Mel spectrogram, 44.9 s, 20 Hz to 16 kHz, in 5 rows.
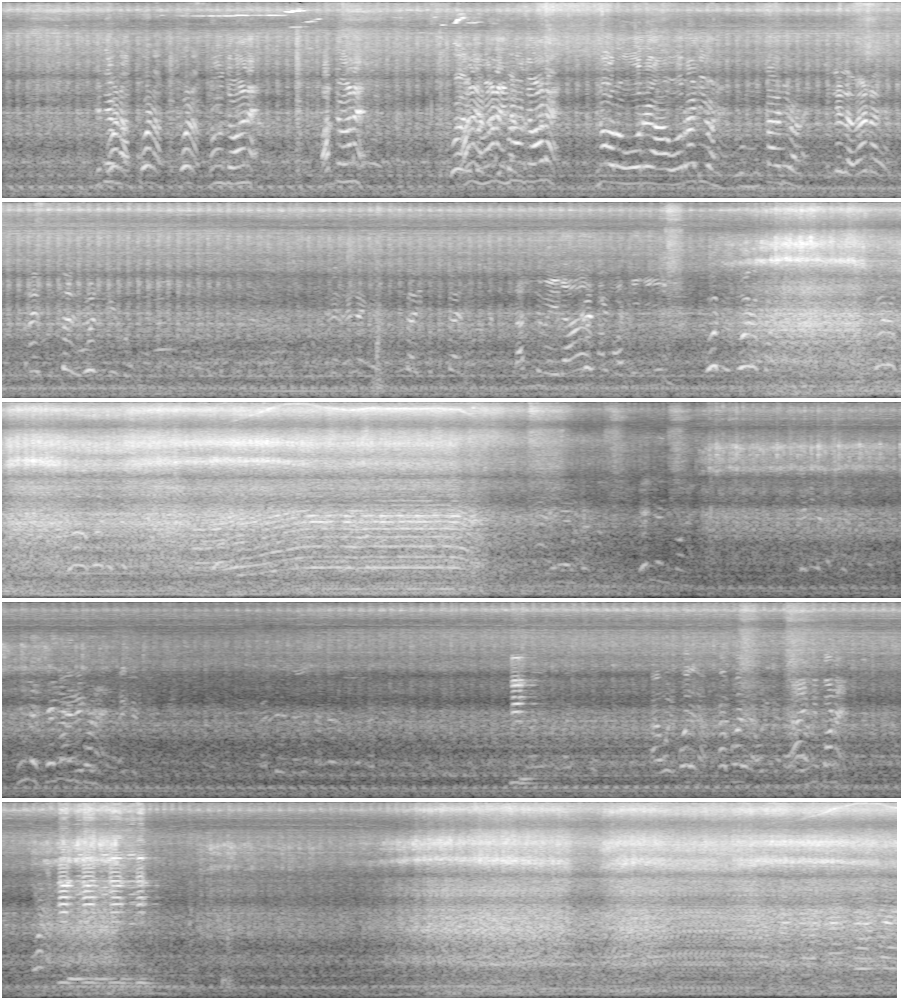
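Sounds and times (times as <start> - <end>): truck diesel engine revving: 0.0 - 44.9.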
